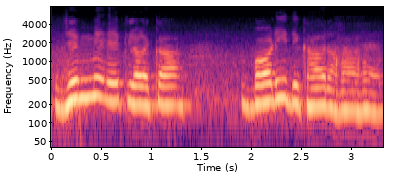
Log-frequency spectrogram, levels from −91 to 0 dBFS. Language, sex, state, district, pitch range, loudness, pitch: Hindi, male, Madhya Pradesh, Katni, 185-220 Hz, -15 LUFS, 195 Hz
